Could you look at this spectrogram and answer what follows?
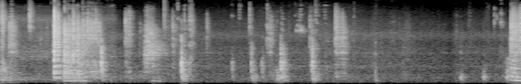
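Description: Dice clattering and rolling across a table during a Dungeons & Dragons tabletop game, a series of sharp scattered clicks and rattles in quick bursts, close by, with short pauses between throws.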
